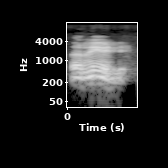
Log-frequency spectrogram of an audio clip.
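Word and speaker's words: read: और रीडिंग का V3 क्या हो जाएगा, रेड। स्पेलिंग तो रीड वाला ही रहेगा लेकिन पढ़ेंगे रेड।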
